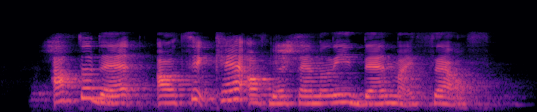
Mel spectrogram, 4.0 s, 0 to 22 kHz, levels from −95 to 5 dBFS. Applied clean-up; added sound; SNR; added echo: neural mask model Resemble Enhance denoiser.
